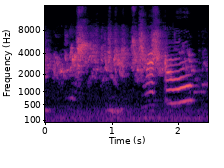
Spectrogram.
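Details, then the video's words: Talking male Indian ringneck parakeet kept as a pet gives raspy, speech-like syllables that end in a stacked, nasal vowel-like note rising slightly, with a soft room hum beneath. "This Ringneck Parrot Is Really Appreciable Because Of His Best Talking"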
